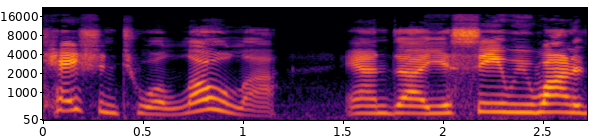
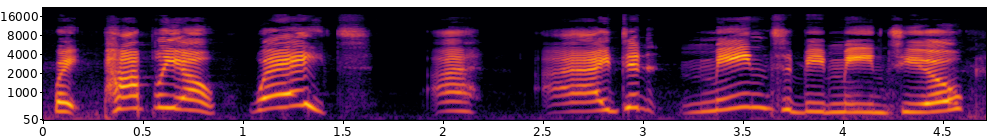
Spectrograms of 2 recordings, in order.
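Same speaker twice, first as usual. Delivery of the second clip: normal talking voice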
